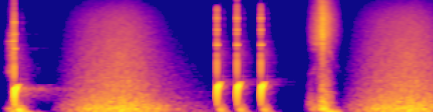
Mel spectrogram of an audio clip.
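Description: Sound effects of an animated subscribe button: a sharp pop, a whoosh that swells and fades, three quick pops in a row, then another pop and a second whoosh.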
